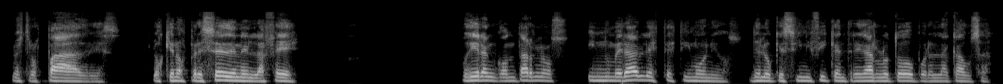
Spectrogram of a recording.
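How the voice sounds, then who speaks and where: Emphatic preacher. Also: male voice, a little high, no room sound, studio quality. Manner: emphatic, rhetorical, with humor. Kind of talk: sermon.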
